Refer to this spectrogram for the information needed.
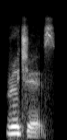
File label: "riches", Indian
